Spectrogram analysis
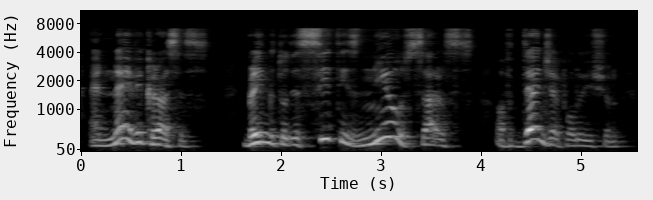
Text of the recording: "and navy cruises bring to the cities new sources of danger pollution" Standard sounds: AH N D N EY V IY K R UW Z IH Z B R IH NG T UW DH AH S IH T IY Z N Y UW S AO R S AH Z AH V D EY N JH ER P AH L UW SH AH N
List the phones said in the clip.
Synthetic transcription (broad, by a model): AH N N EY V IY K R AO S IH S B R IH NG T UW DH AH S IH T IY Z N Y UW S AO L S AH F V D EY N JH ER P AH L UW SH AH N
